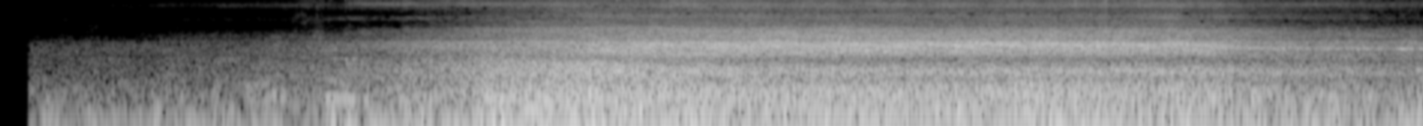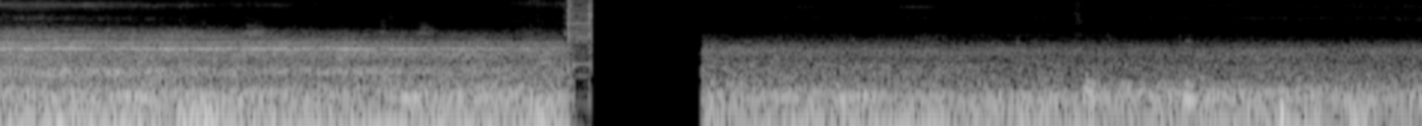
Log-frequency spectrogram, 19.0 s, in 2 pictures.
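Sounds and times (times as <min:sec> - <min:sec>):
train rushing past: 0:00.9 - 0:13.2.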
